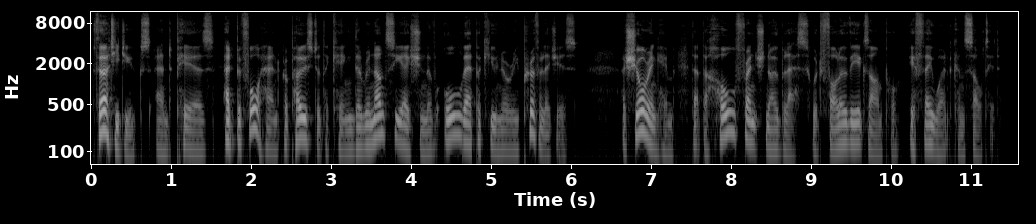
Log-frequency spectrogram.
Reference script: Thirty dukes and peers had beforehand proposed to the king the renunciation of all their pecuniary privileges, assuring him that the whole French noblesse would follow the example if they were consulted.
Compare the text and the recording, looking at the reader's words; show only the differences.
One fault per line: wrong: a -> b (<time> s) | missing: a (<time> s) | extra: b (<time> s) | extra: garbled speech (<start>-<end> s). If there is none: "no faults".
wrong: were -> weren't (10.5 s)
